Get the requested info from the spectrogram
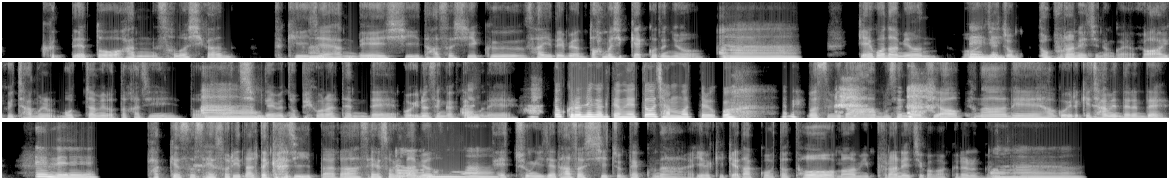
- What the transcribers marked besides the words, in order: tapping; other background noise; gasp; laugh; laughing while speaking: "날 때까지"
- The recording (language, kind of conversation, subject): Korean, podcast, 수면 리듬을 회복하려면 어떻게 해야 하나요?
